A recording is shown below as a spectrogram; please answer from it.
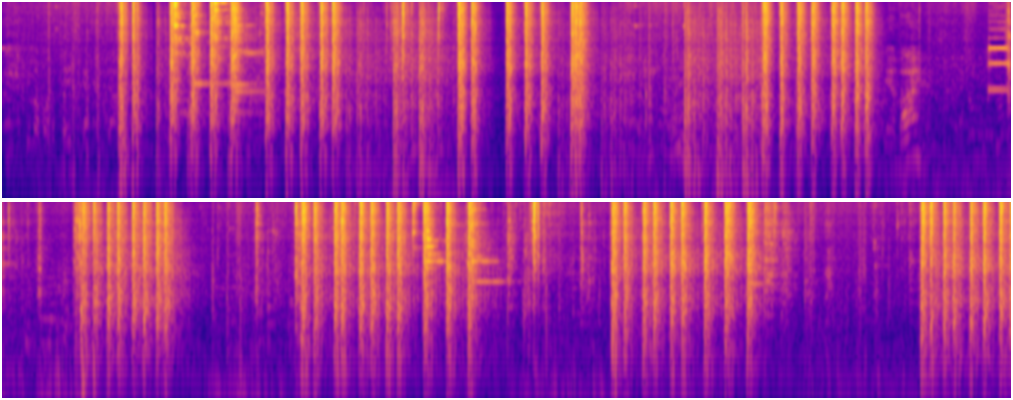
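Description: Rapid strings of pistol shots fired in quick bursts, several bursts with short gaps between them. About halfway through the shooting stops, a shot timer gives a short electronic start beep, and fast strings of shots resume.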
